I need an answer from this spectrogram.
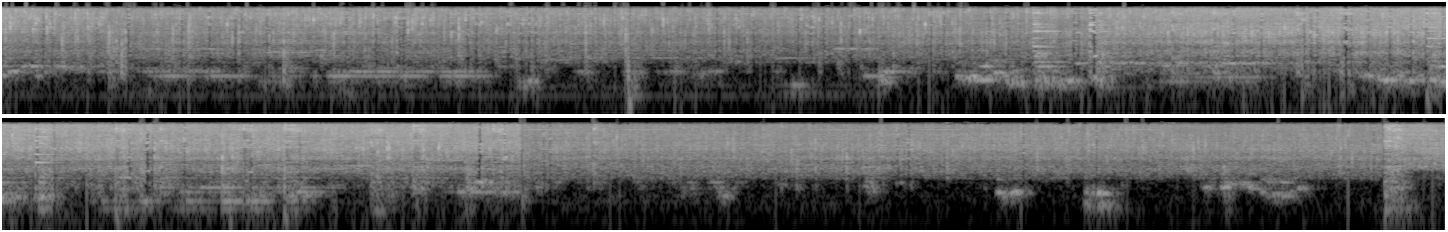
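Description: Onion pieces sizzling in hot oil in a black kadai, with a steel spatula scraping and clicking against the pan as they are stirred. The sizzle eases a little after about twenty seconds.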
